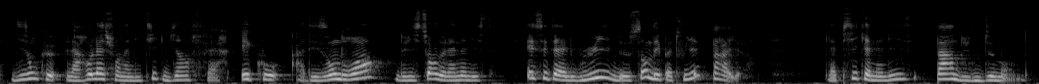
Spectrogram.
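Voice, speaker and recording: Woman podcast host, warm low-toned voice, talks through ideas in a steady teaching way. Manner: didactic, explanatory, with light asides. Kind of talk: scripted solo podcast monologue.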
